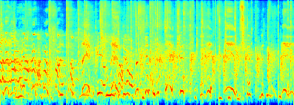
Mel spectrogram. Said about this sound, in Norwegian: Eller så eh, tror jeg kanskje bare vi sier Da klapper jeg for dere.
